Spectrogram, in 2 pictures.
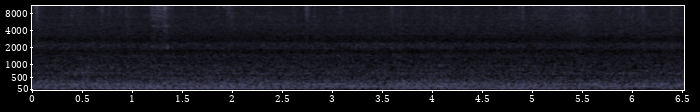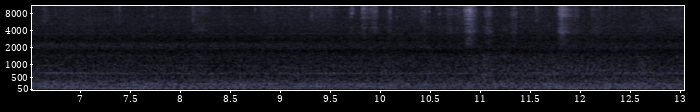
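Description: Inside a South Western Railway Class 450 Desiro electric multiple unit running at speed: a steady low rumble from the moving train, with a few short light clicks about eleven seconds in.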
